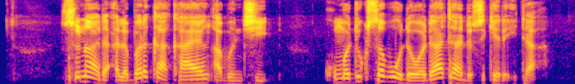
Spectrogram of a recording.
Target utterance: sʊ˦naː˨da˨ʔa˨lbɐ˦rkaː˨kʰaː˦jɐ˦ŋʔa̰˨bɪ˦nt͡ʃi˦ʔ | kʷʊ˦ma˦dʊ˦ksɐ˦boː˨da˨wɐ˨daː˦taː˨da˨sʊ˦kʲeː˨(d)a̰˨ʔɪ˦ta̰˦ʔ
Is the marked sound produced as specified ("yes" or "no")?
yes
